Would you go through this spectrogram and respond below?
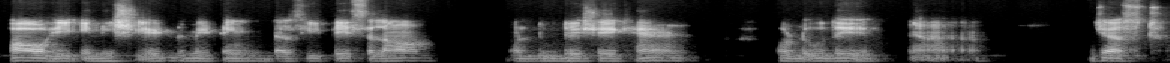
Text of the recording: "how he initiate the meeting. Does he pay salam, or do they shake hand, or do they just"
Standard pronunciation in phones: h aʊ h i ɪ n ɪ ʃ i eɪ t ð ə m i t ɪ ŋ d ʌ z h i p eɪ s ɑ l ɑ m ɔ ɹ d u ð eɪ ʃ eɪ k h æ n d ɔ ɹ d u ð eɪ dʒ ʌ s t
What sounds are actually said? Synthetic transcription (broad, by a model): h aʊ h i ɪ n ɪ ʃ i eɪ t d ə m i t ɪ ŋ d ʌ z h i p eɪ s ɑ l ɑ m ɔ ɹ d u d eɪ ʃ eɪ k h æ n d ɔ ɹ d u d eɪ dʒ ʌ s t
